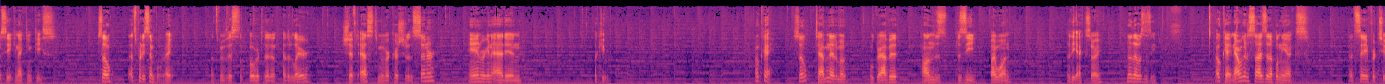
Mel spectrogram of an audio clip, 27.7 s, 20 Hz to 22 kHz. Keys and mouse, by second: 3.2-5.1 drag, 4.7 m, 6.9 shift+s, 8.9 shift+a, 14.0 middle click, 15.7 KP_1, 16.1 Tab, 17.2 g, 24.7 s.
